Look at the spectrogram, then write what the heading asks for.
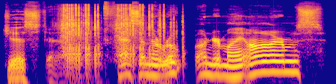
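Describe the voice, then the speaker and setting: A man acting in a 1950s radio drama as an earnest survey engineer, respectful and a little halting. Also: a little high, gravelly, noisy background. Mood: brisk, determined. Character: earnest, dutiful male survey engineer, eager subordinate.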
